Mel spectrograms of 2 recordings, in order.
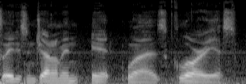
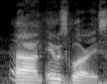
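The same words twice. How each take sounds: First: Hushed dramatic. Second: Said in the usual way. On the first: Pretend. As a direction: savour it, almost a murmur. Repeats the line for effect.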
